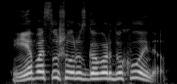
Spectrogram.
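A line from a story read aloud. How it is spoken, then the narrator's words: Plain. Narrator (Russian): сказал Мартин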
